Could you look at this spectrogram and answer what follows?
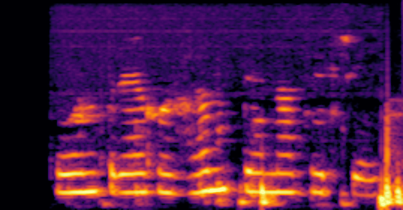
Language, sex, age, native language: Icelandic, male, 8, Icelandic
